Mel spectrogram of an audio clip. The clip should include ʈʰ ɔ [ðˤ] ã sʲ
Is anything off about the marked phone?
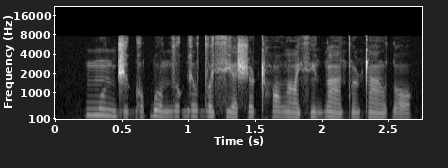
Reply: no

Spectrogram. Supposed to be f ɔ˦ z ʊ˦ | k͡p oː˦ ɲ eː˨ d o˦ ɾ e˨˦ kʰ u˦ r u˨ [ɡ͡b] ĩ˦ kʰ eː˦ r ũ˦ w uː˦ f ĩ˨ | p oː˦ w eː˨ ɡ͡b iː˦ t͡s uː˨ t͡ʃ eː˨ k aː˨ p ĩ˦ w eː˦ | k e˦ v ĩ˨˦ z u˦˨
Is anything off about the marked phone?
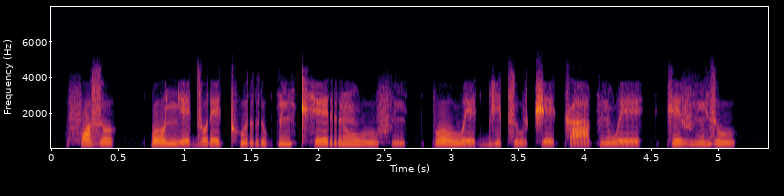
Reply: yes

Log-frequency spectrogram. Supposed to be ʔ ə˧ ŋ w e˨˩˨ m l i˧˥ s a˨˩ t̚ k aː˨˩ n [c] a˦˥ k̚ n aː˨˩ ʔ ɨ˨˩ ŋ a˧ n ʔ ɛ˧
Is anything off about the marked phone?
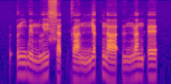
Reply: yes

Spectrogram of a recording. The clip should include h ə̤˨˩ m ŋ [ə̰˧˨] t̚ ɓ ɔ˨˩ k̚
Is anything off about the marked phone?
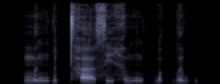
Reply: yes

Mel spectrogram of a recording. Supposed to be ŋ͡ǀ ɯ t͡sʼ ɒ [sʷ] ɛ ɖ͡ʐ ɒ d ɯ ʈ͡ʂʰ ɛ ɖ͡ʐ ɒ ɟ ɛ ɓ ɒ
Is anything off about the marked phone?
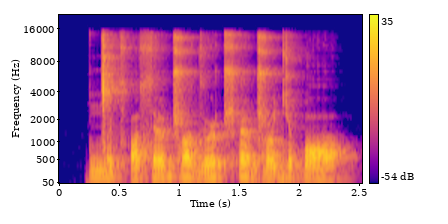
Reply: yes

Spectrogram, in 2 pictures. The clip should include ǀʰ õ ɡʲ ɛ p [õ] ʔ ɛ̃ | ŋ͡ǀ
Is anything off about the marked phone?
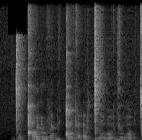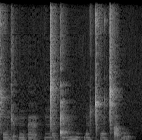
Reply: yes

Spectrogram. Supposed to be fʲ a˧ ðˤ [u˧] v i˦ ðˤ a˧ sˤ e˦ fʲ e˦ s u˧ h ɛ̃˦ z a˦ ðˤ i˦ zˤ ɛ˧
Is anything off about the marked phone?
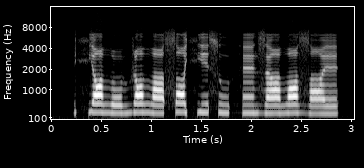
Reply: no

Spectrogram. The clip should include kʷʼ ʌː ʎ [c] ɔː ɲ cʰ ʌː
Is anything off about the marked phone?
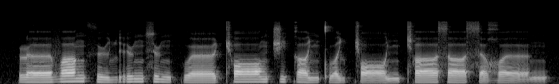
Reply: no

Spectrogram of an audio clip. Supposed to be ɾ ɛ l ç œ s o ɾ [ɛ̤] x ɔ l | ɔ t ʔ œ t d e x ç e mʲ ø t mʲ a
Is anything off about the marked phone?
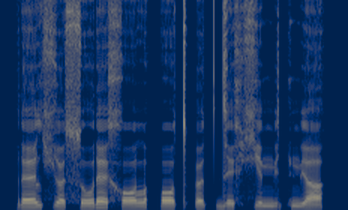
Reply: yes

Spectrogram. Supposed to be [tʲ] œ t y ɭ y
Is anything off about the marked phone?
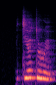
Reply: no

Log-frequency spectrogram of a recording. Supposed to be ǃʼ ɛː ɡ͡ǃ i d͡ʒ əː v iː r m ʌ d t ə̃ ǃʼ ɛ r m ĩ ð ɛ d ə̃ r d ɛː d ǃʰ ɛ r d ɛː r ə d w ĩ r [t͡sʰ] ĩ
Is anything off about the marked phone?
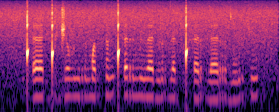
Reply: yes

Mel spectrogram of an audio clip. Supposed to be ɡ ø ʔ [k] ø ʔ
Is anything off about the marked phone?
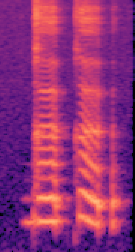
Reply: no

